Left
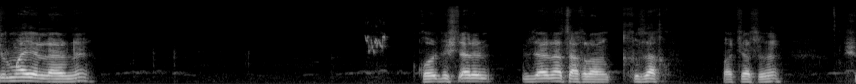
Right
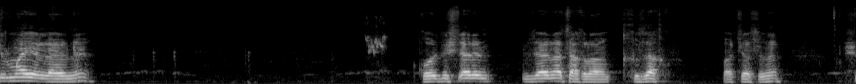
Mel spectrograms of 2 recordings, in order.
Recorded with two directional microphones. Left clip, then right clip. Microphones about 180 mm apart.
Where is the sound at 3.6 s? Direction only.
5° right (ahead or behind).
